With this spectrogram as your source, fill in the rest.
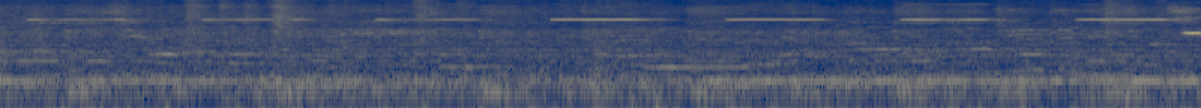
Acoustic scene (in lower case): cafe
